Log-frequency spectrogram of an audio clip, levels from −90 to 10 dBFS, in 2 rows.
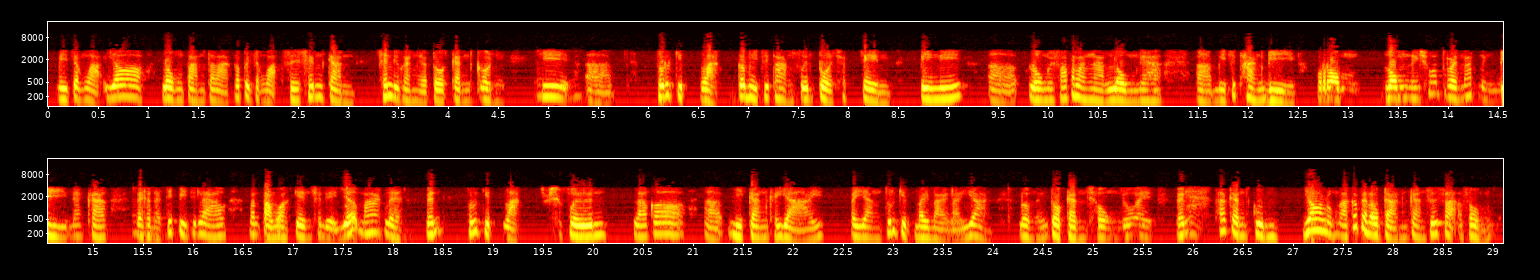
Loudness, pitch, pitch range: -20 LUFS, 175 Hz, 155-190 Hz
